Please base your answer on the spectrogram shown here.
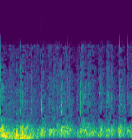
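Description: Audience applause at an agricultural products talk in Surat, a dense crackle of many hands clapping with a voice over it, steady and fairly loud for a short burst.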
